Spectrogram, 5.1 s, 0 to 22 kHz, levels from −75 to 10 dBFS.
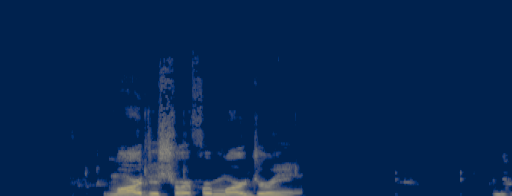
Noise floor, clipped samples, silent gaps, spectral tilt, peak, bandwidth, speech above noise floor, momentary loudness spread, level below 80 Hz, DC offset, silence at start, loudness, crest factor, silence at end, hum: -88 dBFS; under 0.1%; none; -5 dB/octave; -4 dBFS; 15.5 kHz; 66 dB; 19 LU; -68 dBFS; under 0.1%; 1.05 s; -22 LUFS; 22 dB; 0 s; none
